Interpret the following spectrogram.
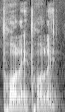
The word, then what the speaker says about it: pole pole: po spelled like pole pole in English but pronounced po po it's Swahili in the Swahili language which is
